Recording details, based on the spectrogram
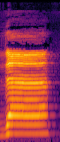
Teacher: زبان کی نوک کو نیچے کے دو دانتوں کی جڑ میں لگانے سے ذا ادا ہوتا ہے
